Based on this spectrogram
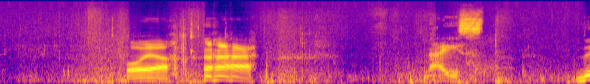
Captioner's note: laughs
